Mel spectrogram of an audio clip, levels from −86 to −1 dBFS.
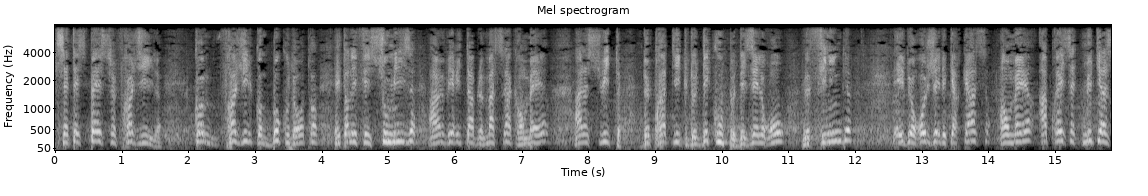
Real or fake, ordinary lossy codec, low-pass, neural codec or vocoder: fake; none; 7.2 kHz; vocoder, 24 kHz, 100 mel bands, Vocos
